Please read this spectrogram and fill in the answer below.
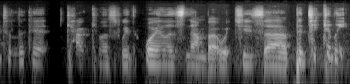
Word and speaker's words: Euler: now we're going to look at calculus with euler's number which is uh particularly interesting it has a particularly interesting property which is kind of cool so we'll investigate that and that remembering that it is pronounced euler not euler even though it does look like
